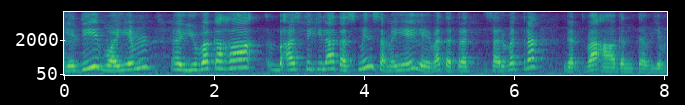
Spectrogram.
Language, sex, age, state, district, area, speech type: Sanskrit, female, 45-60, Karnataka, Hassan, rural, spontaneous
